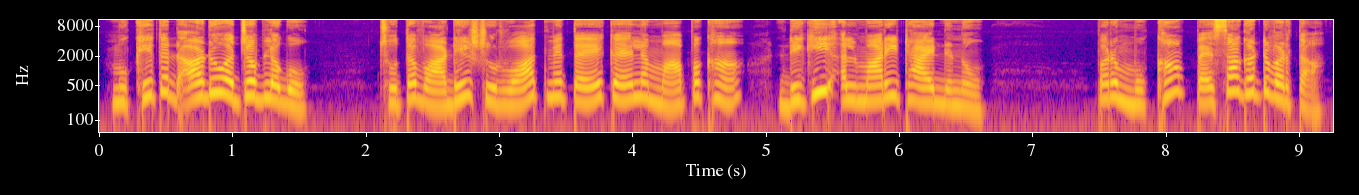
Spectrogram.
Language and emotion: Sindhi, surprised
